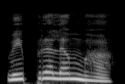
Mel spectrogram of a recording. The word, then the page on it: ವಿಪ್ರಲಂಭ: vipralambha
